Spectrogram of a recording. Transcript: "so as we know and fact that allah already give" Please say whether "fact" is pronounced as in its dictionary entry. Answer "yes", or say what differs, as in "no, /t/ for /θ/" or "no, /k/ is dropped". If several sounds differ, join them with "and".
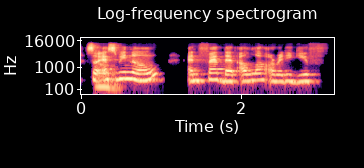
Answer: no, /k/ is dropped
